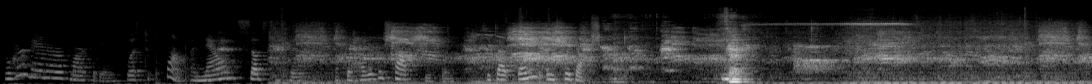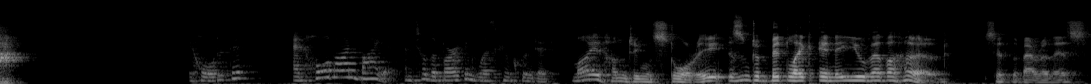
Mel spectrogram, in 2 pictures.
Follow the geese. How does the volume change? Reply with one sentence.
The volume of the geese goes up, then down.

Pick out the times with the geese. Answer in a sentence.
You can hear the geese from 2.6 to 11.0 s.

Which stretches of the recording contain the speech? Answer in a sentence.
The speech can be heard from 0.1 to 6.0 s and from 12.8 to 21.7 s.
